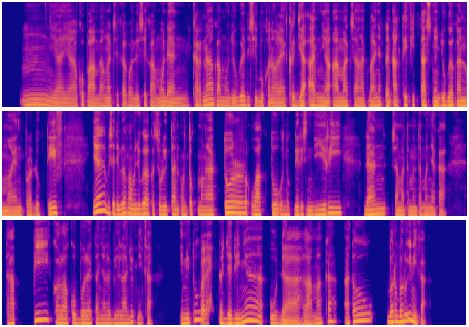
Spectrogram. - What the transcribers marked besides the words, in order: none
- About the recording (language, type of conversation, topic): Indonesian, advice, Bagaimana saya bisa tetap menekuni hobi setiap minggu meskipun waktu luang terasa terbatas?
